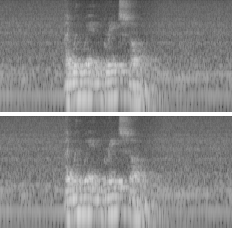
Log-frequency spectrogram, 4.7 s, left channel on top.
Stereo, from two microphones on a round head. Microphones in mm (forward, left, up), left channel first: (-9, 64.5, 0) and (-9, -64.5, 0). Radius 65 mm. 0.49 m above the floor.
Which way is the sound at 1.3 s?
65° left (ahead or behind).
